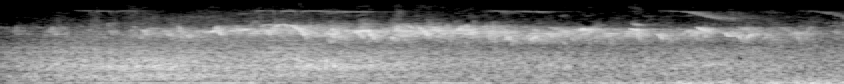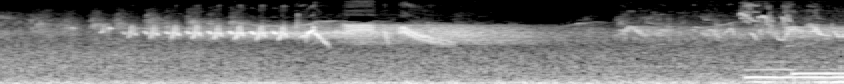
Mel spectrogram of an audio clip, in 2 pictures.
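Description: Birds chirping and trilling over a steady low background noise. Music comes in right at the end.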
